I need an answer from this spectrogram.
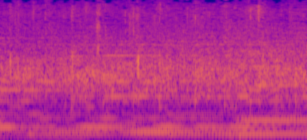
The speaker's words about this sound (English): So if you have signed up to be baptized, I believe there's seven of you. If you would come join us up front up here, you, your parents, your family members, whoever you want to bring. Can we give these folks a round of applause as they come up here?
